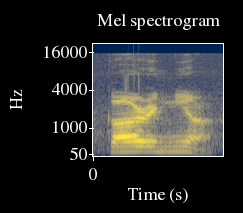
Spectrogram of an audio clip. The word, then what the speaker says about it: কর্ণ: ক মূর্ধন্য রেফ মূর্ধন্য তাহলে উচ্চারণটা কি হবে কর্ণ কর্ণ মূর্ধায় চলে যাবে কর্ণ ঠিক আছে কর্ণ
